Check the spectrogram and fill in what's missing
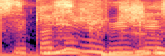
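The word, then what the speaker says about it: Skygge: Mais écoutez Skig, ou je sais pas comment on le prononce. – Skig, Skig, Skig.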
